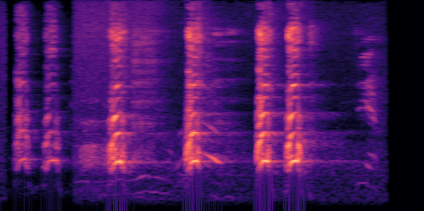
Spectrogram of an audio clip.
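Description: Small, aggressive stray dogs bark in a city street, a series of about six sharp, loud barks in quick uneven bursts close to the listener, with a faint whimper at the end.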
